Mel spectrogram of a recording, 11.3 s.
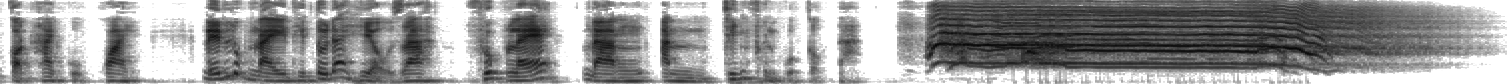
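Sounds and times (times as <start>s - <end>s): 
speech: 0.1s - 7.2s
group of people screaming in unison: 6.8s - 11.2s.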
